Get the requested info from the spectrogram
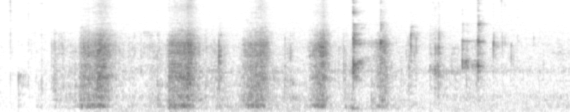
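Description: A mouthful of Kellogg's All-Bran Multi-Grain Crunch, an O-shaped cereal soaked in milk, being chewed: soft crunching about once a second, then quicker small clicks near the end.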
